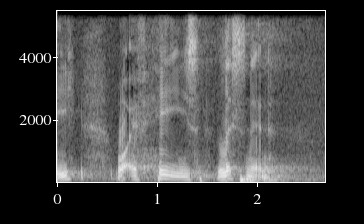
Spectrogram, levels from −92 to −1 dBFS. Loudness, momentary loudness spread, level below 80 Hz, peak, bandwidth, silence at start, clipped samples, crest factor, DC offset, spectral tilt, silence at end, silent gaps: -16 LUFS; 13 LU; -32 dBFS; -4 dBFS; 5.4 kHz; 0 s; under 0.1%; 14 dB; 0.1%; -6.5 dB/octave; 0 s; none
